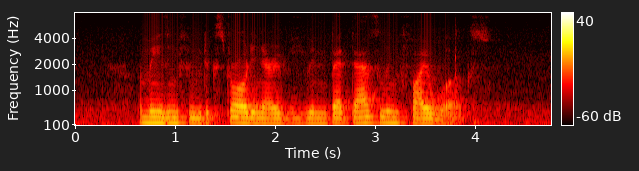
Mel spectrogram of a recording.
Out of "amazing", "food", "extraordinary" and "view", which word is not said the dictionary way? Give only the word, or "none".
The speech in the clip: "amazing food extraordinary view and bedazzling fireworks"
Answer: none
